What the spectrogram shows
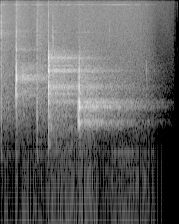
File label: Drip, Ambience; Warframe; TheNewWar; Zariman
